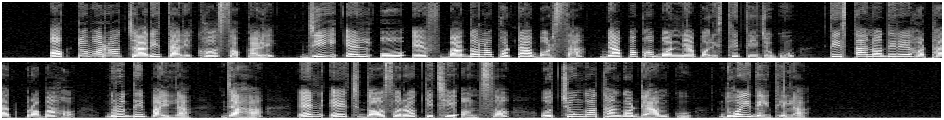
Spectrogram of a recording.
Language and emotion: Odia, neutral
